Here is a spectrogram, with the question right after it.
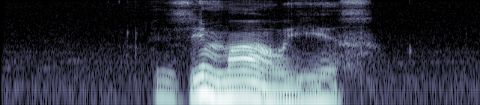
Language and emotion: Russian, sad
